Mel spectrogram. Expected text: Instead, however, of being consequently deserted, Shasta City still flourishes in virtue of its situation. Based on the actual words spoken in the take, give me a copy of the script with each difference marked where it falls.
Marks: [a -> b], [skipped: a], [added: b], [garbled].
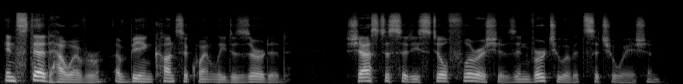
Instead, however, of being consequently deserted, Shasta City still flourishes in virtue of its situation.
